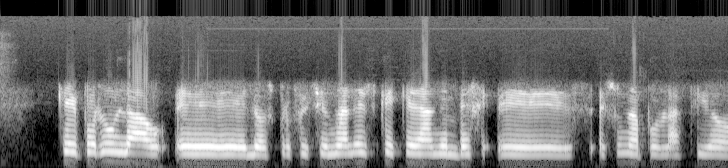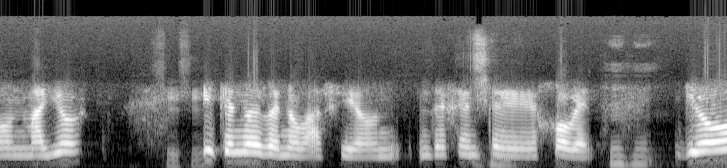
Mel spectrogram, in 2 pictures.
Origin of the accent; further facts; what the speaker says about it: Carranza, Basque Country, Spain; Soy de Carranza, del Valle de Carranza.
